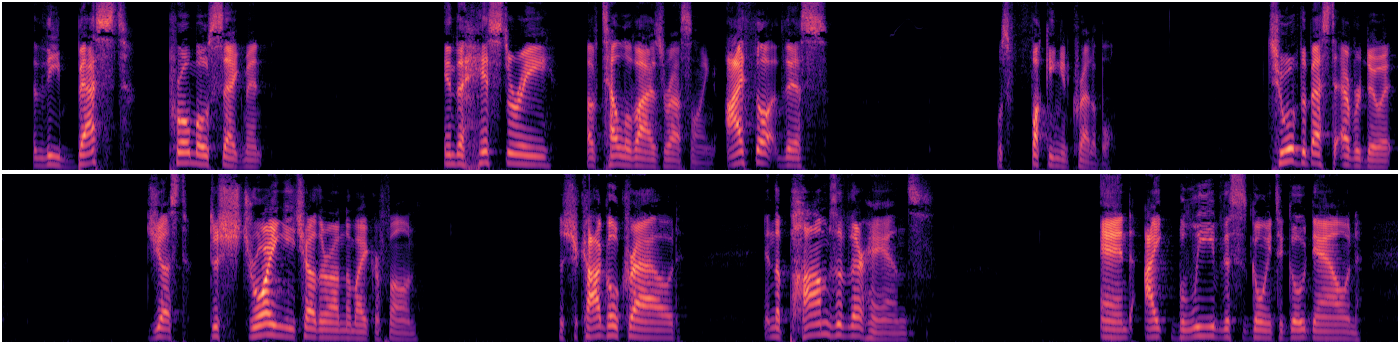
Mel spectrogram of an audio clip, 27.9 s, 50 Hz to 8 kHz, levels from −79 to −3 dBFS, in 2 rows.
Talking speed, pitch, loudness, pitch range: 105 wpm, 135 Hz, -24 LUFS, 110-160 Hz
